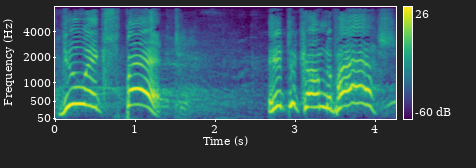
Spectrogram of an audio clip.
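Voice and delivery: loud, high, building preacher's cry; full-force preaching. Acted. Preacher urging the church to expect, loud and high.

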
